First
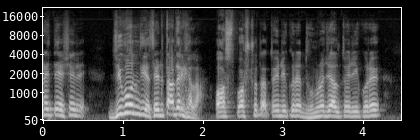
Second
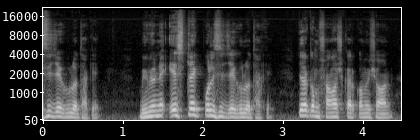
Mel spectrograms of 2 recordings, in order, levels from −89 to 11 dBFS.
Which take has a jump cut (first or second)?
first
